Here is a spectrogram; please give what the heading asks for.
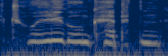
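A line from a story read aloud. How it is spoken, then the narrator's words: Mumbling. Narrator (German): nuschelte Topsy Pete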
